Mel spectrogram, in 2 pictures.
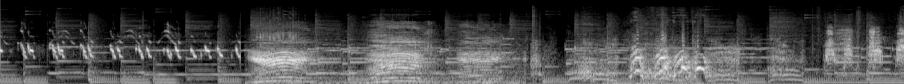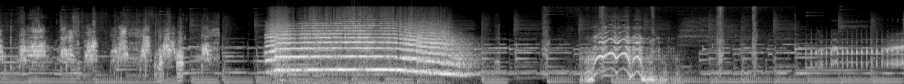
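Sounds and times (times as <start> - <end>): background music: 0.0 - 18.0
animal calls: 6.0 - 11.2
duck quacks: 7.7 - 11.2.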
